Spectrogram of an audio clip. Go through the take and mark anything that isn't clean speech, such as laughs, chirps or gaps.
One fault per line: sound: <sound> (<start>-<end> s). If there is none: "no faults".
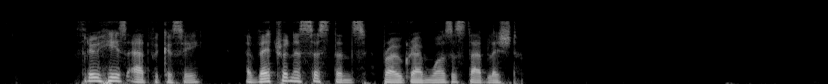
no faults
